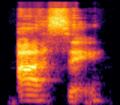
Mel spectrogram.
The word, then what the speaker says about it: hace: But it's a soft C whenever it's followed by an E or an I, just like in English. So it makes the S sound. So hace.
